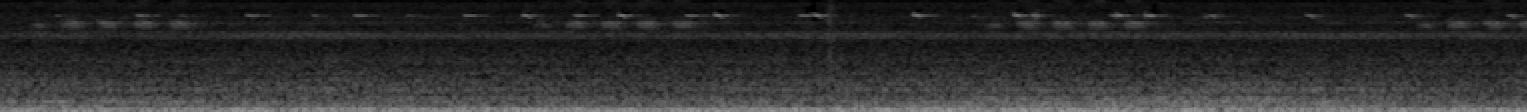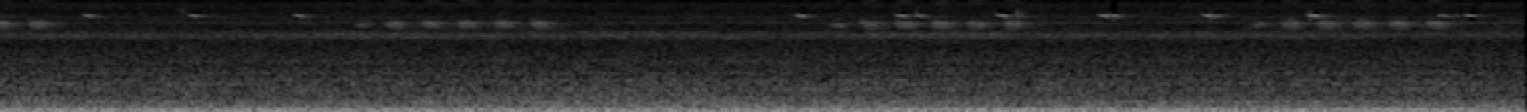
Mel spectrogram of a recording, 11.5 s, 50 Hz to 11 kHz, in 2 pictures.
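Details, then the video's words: Male cricket serenading a female before mating, dated September 29; faint clusters of four to five pulses return every couple of seconds alongside a sharper, quicker ticking above, with a dull rumbling hum underneath. "コオロギの交尾 雄の鳴き声に惹かれて雌が応じる瞬間"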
